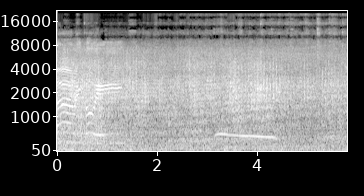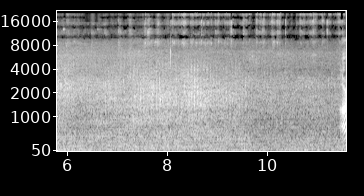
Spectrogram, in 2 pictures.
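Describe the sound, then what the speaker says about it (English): A helicopter drones steadily overhead with a broad, continuous rumble, mixed with outdoor city background noise and some brief voices, on London's Victoria Embankment by the River Thames. "Nice helicopter."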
